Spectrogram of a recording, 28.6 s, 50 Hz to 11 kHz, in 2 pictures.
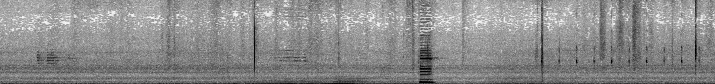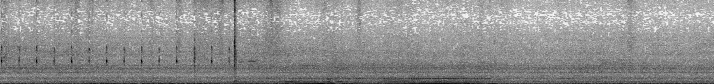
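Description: Maruti Ignis's 1.2-litre four-cylinder petrol engine and road noise heard from inside the cabin while driving, the engine note rising as it speeds up now and then. A short horn toot sounds about eight seconds in, and a light ticking comes two or three times a second for several seconds midway.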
